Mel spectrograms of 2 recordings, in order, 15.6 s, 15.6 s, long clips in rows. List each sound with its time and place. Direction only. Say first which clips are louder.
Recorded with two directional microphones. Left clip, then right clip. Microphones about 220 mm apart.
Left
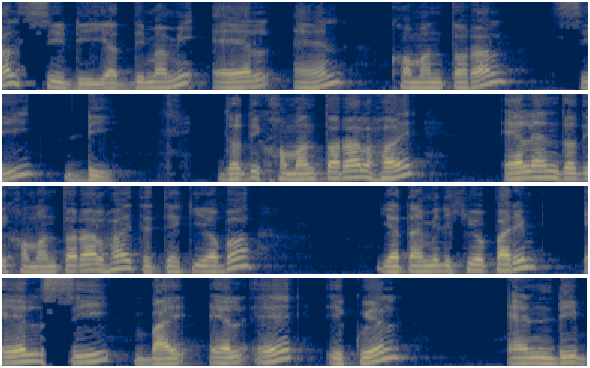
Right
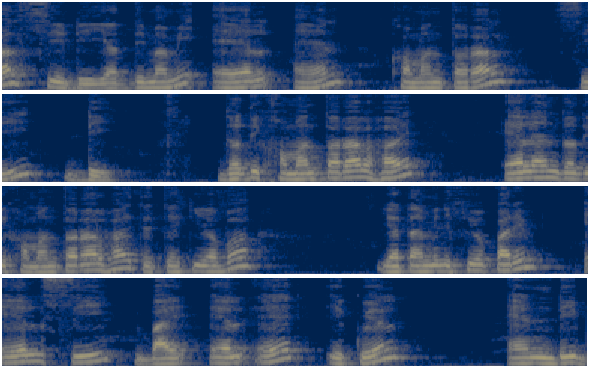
0.0 s speech: left 4 dB; 40° left (ahead or behind)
